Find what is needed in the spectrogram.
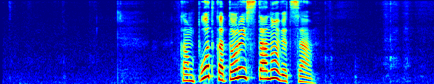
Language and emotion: Russian, positive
